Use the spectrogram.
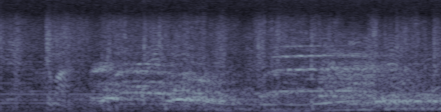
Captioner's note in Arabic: الفيل يتذمر; زئير الفيلة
